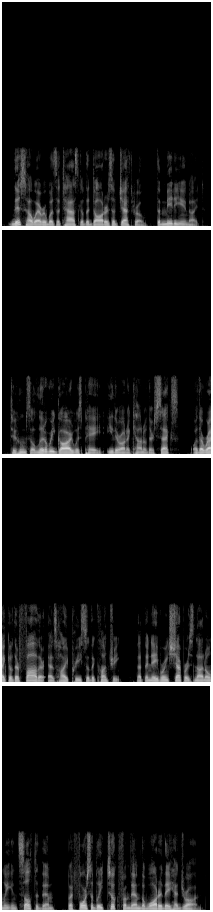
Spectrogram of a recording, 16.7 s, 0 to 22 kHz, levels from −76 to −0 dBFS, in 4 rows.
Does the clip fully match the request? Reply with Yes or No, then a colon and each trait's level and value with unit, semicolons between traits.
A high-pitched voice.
No: low, 105 Hz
